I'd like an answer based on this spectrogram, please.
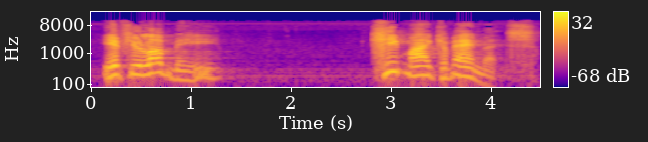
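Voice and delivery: measured, emphatic Bible reading with long pauses; deliberate pulpit reading, each phrase set apart; Scripture reading. Acted. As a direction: read the verses out solemnly to a congregation, phrase by phrase. Reads Scripture aloud to congregation.

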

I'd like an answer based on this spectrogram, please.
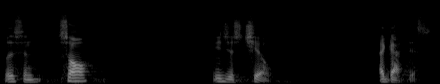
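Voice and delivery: a lightly voiced cocky teenager, low and laid-back; teen David brushing off Saul's fears; casual teen David. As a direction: tell the king to chill, easygoing. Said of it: "what he says basically here".

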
